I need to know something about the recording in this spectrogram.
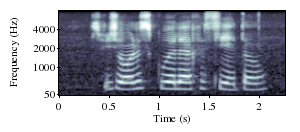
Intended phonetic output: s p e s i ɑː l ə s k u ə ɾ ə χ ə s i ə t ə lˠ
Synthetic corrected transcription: s p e ʃ i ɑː l ə s k u ə l ə χ ə s i ə t ə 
